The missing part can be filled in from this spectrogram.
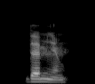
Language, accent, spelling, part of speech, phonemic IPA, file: French, France, Damien, proper noun, /da.mjɛ̃/, LL-Q150 (fra)-Damien.wav
- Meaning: a male given name, equivalent to English Damian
